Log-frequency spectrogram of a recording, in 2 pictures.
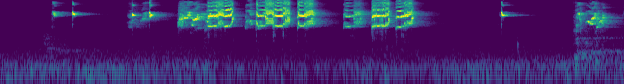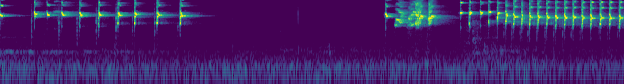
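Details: Albino lovebird chattering at length: loud bursts of harsh, rapid twittering broken by short pauses and lone sharp chirps, ending in a fast rattling trill.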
